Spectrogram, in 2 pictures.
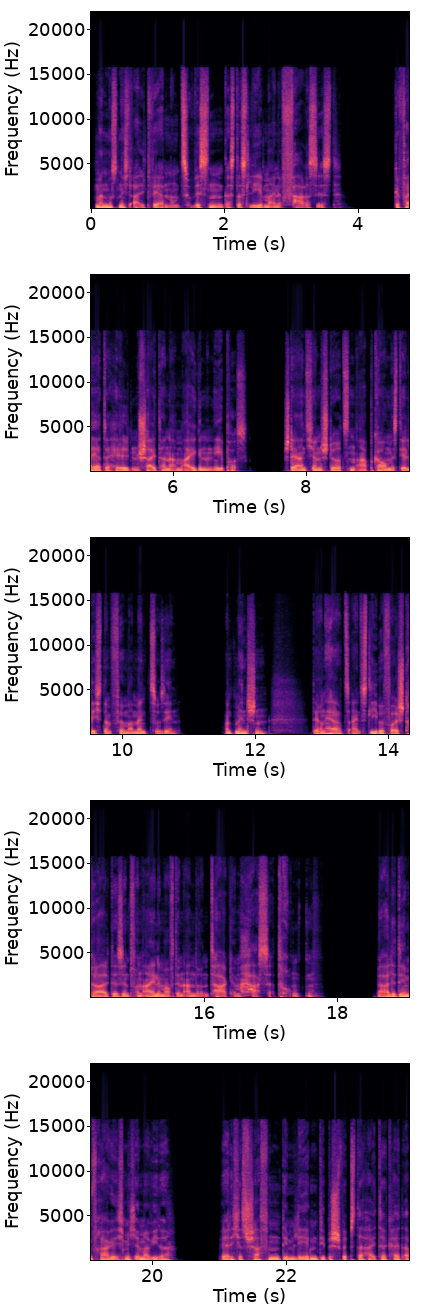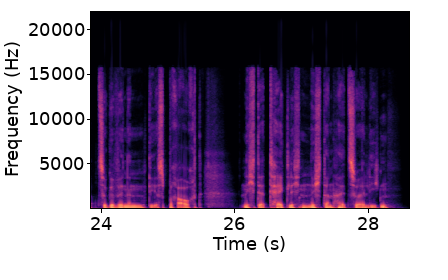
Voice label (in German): Weltschmerz Sanft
